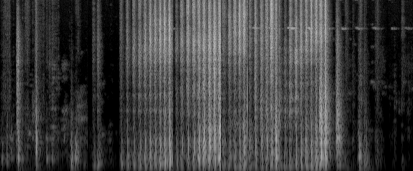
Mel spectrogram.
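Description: A hammer taps rapidly on wood.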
